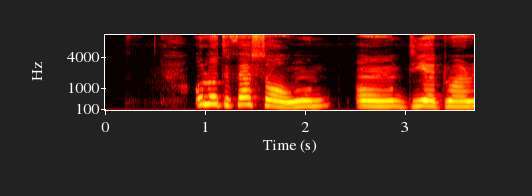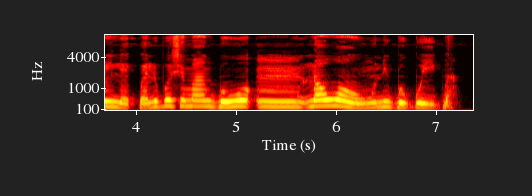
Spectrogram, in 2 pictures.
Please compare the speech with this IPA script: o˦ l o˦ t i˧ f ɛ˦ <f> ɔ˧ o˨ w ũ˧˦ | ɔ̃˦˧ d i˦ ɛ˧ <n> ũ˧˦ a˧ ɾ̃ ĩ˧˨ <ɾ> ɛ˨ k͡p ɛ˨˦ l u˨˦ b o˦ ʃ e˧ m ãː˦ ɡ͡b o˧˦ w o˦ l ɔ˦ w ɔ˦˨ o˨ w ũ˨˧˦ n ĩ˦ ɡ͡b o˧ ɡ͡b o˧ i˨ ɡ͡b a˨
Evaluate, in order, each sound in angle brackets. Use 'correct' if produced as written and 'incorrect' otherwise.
incorrect: s, incorrect: d, incorrect: l

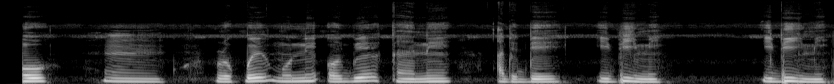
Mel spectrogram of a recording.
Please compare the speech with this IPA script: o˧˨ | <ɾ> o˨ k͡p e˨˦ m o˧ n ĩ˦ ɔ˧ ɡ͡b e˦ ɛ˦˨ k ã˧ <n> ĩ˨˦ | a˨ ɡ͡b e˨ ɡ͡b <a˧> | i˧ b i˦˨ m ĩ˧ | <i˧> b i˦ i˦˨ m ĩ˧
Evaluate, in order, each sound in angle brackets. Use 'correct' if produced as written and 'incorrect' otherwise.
correct, correct, incorrect: e˧, correct

